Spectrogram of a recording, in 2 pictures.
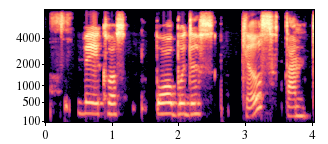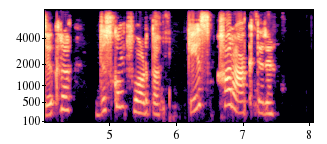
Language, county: Lithuanian, Kaunas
